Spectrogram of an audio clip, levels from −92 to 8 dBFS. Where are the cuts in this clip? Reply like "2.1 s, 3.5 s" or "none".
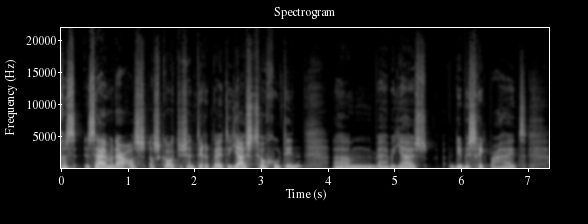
none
